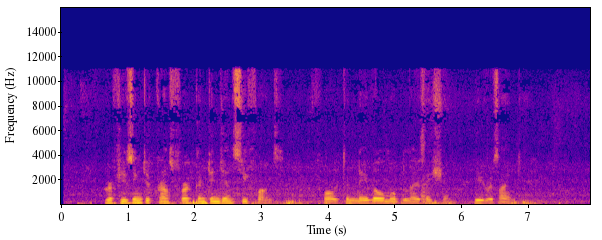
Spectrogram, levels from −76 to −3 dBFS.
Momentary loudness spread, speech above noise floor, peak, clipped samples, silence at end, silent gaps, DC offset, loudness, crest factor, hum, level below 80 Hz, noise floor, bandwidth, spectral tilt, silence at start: 19 LU; 21 dB; -2 dBFS; under 0.1%; 0.1 s; none; under 0.1%; -18 LUFS; 16 dB; none; -36 dBFS; -38 dBFS; 11.5 kHz; -5.5 dB/octave; 0.05 s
